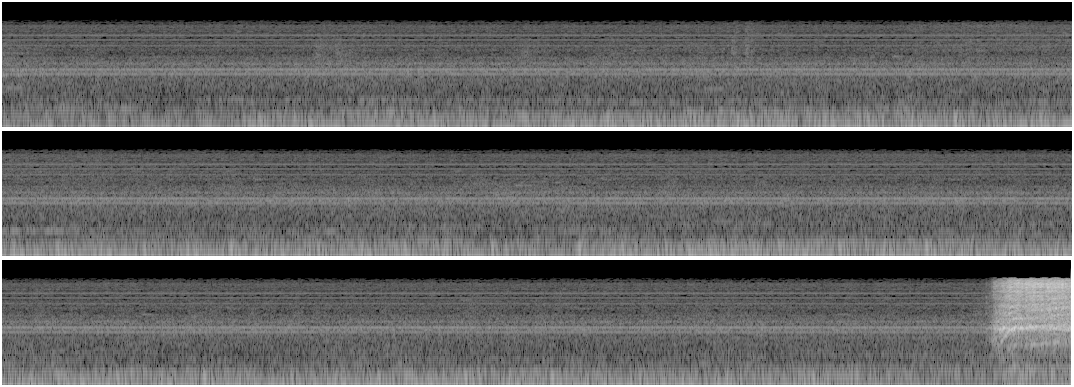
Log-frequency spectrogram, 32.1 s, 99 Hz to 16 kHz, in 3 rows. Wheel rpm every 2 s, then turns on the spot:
0, 0, 0, 0, 0, 0, 0, 0, 0, 0, 0, 0, 0, 0, 0, 40.
none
